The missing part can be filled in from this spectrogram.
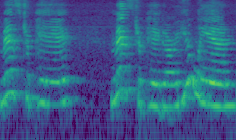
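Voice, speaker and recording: Putting on a character voice, a woman speaks at an extremely high, squeaky pitch. Her pace is fairly slow. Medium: read story.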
